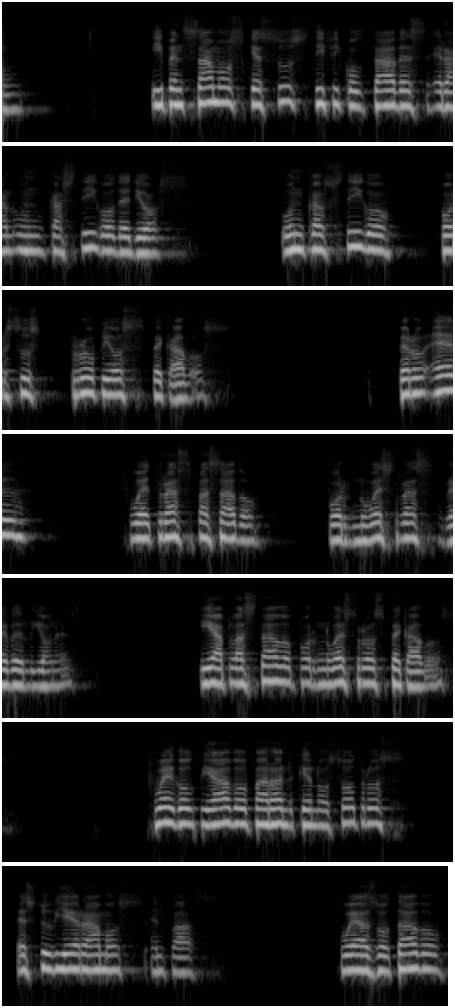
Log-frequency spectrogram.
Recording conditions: large echoing room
